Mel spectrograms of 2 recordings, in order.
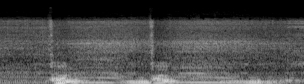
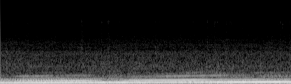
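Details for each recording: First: Track-prepped Ford Mondeo Mk3 race car started after sitting two to three months: engine catches and revs in uneven bursts, then settles into a lumpy, dirty, misfiring idle; rough running after storage, cause unconfirmed. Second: Ford Mk3 Mondeo track car, unmoved for months, with rusty brakes: deep, even engine hum rising slowly under light throttle while driving, no knocks or rattles; sounds healthy.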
